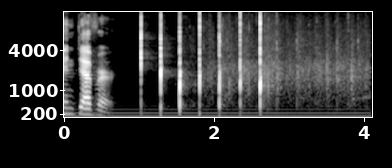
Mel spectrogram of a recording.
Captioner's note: applause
